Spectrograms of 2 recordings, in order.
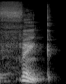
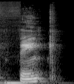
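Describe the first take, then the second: First: The word starts with an f sound. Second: The word starts with a th sound. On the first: "or do you still say think" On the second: "do you actually say think"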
